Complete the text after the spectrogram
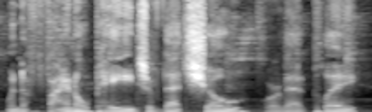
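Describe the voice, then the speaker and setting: A man's voice: deep voice, fairly even intonation, normal speed. A man hosting in a casual style, reading game lore aloud and breaking off into musing, informal asides. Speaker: host presenting fan-made game lore. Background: music.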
